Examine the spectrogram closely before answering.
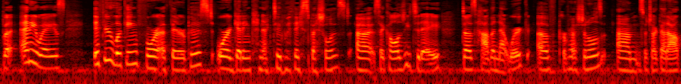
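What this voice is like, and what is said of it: Voice sounds bad, late-night tired. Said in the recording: “it's now in the middle of the night ... which is also why my voice sounds terrible”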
